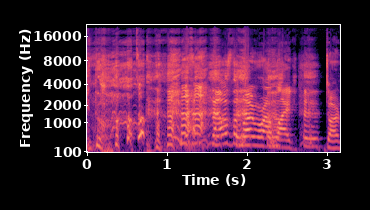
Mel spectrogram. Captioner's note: men laugh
